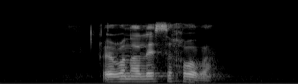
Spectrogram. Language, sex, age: Northern Sotho, male, 22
